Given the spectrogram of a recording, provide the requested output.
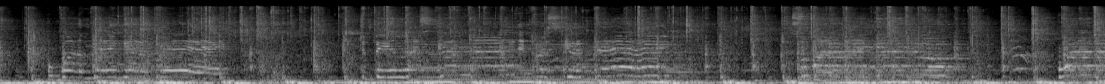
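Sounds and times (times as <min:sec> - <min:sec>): pop song with strong bass: 0:00.0 - 0:11.0
tap shoes striking stage: 0:00.0 - 0:11.0.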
